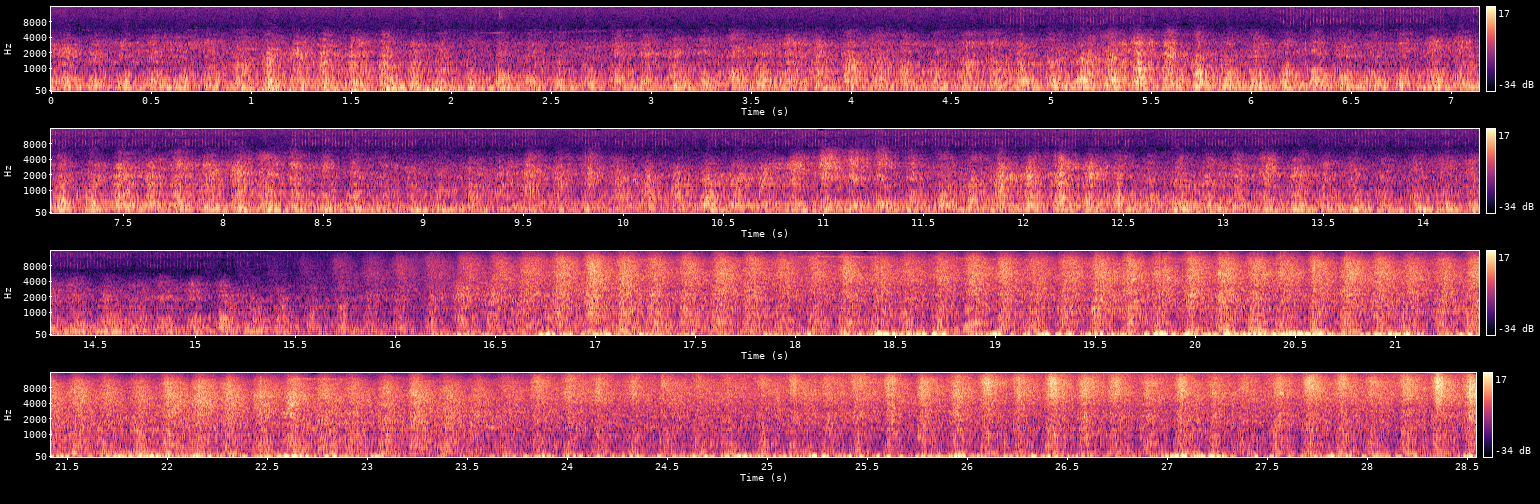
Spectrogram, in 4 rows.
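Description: Reading & Northern 425 steam locomotive working its passenger train, its exhaust and the wheels on the rails making a continuous rumble with slow swells. About halfway through the sound turns brighter and hissier.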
